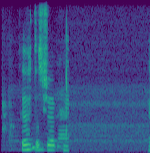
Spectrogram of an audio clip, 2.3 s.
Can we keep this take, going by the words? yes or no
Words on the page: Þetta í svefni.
yes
